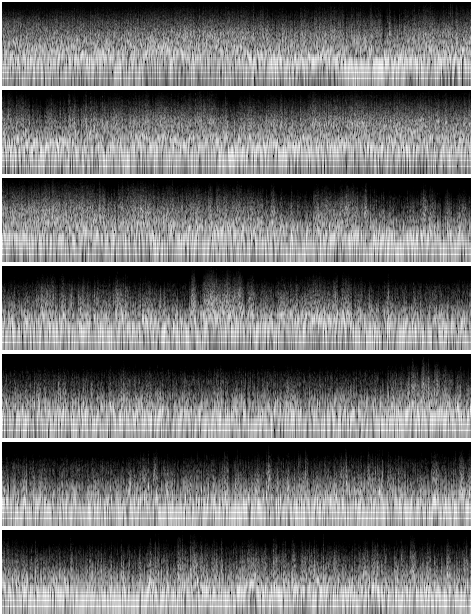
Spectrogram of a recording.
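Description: Freefall airflow blasting over the camera's microphone: a loud, steady rushing roar of wind, with a few brief sharper flutters partway through.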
